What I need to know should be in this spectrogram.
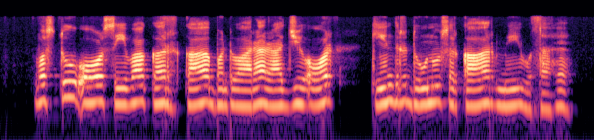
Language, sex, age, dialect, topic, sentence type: Hindi, male, 18-24, Garhwali, banking, statement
